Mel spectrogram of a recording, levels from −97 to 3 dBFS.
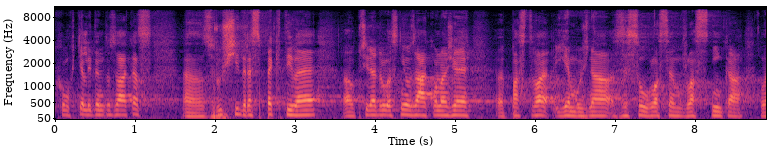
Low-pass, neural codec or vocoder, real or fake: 9.9 kHz; vocoder, 44.1 kHz, 128 mel bands, Pupu-Vocoder; fake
